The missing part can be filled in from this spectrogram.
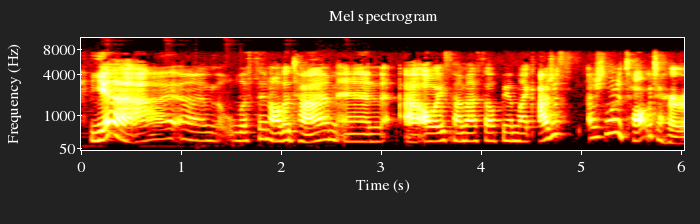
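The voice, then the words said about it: Strong Southern US accent. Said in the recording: “I knew you were from the South, but the second I heard your accent ... It's the biggest Southern draw we've had on the show”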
